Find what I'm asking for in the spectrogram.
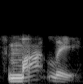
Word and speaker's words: Motley: Hey, is it Motley? Did I pronounce it correctly? – It is. It's Motley, okay.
